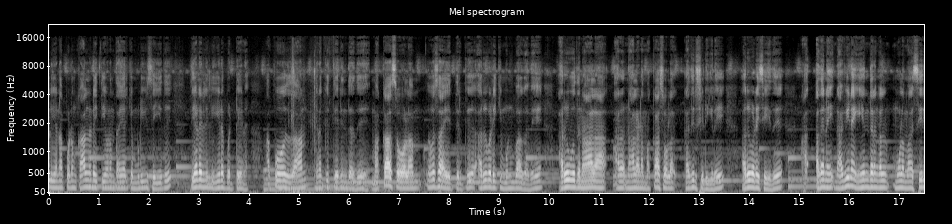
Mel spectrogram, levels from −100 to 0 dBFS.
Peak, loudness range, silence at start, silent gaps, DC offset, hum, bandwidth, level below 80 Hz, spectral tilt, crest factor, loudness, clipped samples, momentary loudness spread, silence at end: -4 dBFS; 3 LU; 0 s; none; under 0.1%; none; 17 kHz; -50 dBFS; -5.5 dB/octave; 20 dB; -25 LUFS; under 0.1%; 11 LU; 0 s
